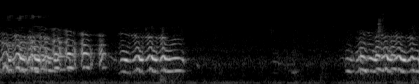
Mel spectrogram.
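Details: Mountain frogs croaking in January rain on a mild day, perhaps spawning; two dense bursts of quick, wavering clucks from overlapping callers, a pause of about 1.5 seconds, then another burst.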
